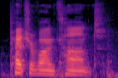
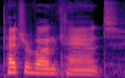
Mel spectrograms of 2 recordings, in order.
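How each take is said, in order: First: The name is said with a German-like pronunciation. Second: The name is said with an English pronunciation. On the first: The speaker calls it right. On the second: The speaker calls it wrong.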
